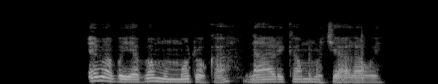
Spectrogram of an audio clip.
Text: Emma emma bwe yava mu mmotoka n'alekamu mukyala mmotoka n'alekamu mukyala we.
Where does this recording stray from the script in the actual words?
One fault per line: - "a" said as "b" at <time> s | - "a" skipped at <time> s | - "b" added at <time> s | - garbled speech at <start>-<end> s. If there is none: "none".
- "emma" skipped at 1.1 s
- "mmotoka n'alekamu mukyala" skipped at 3.6 s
